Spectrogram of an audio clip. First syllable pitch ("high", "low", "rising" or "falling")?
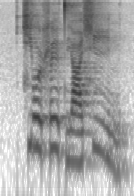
falling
